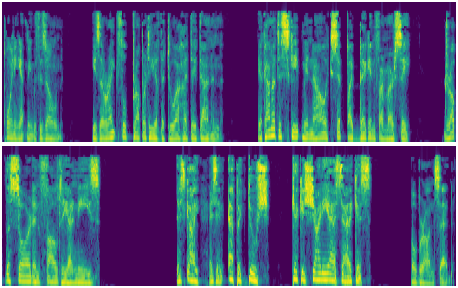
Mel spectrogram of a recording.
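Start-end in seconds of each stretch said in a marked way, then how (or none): 1.8-11.0 stern enemy demanding surrender; villain's measured demand, slowing on the final order; commanding villain, composure regained. Acted. 12.6-16.5 cheering hound voice, pitch jumping up; eager dog sidekick, rising excitement; excitable talking dog, egging on. Acted.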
